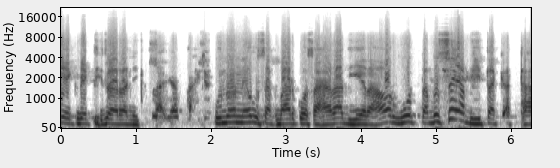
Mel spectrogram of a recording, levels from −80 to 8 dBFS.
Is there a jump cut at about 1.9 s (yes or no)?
yes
